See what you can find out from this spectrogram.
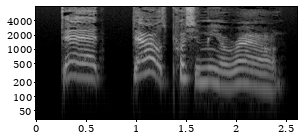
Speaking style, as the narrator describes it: Travis whined

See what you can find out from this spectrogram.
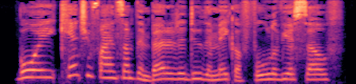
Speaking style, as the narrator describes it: Darcy snapped

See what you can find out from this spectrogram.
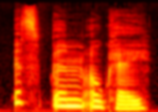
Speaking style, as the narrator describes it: Nevaeh stammered, not wanting to explain

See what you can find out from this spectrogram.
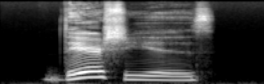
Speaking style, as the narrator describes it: Omar said with an ugly sneer

